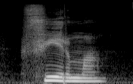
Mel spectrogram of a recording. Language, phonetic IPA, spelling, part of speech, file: Ukrainian, [ˈfʲirmɐ], фірма, noun, Uk-фірма.ogg
- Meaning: firm, company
